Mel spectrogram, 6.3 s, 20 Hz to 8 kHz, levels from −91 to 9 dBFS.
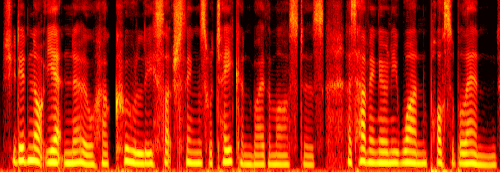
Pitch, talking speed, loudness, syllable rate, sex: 180 Hz, 190 wpm, -18 LUFS, 4.9 syllables/s, female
